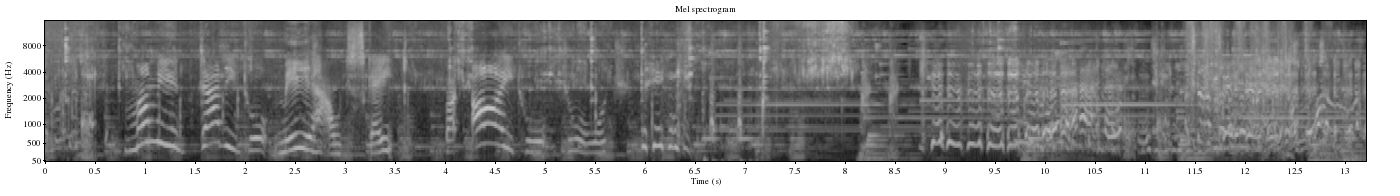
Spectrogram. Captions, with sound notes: (SNORTS) Mummy and Daddy taught me how to skate. -But I taught George. -(GIGGLES) (SNORTS AND GIGGLES) (ALL LAUGH)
